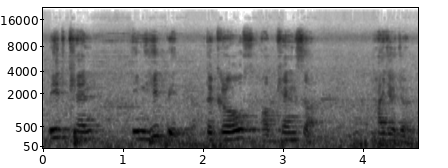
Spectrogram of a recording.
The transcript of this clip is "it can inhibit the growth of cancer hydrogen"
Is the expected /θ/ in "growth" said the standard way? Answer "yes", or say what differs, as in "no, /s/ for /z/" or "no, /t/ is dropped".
no, /s/ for /θ/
